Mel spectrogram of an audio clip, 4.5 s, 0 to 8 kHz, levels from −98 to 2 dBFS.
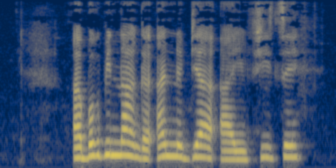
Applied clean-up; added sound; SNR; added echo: none; none; none; none.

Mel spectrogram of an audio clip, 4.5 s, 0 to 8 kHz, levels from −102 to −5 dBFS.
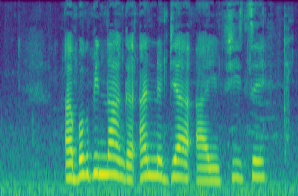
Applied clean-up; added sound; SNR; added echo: none; Cutlery, silverware; 19 dB; none.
